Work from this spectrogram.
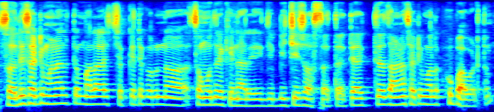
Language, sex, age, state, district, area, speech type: Marathi, male, 45-60, Maharashtra, Raigad, rural, spontaneous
